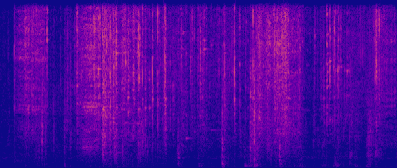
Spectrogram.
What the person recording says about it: that's the sound of pure pure charcoal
